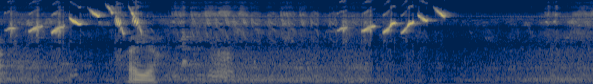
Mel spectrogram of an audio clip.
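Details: Double-collared seedeater (coleiro baiano) from Pernambuco, Brazil, singing a phrase of quick rising upslurred notes that climbs to sharp high peaks, pauses, then repeats the rising series.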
